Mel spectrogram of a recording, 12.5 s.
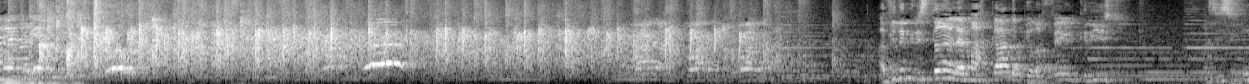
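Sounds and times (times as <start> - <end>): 
audience applause: 0.0 - 8.8
speech: 10.0 - 11.1.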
